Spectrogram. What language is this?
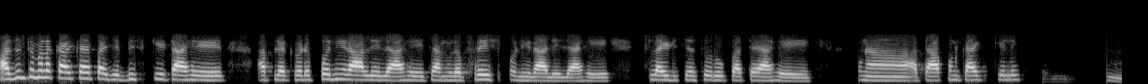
Marathi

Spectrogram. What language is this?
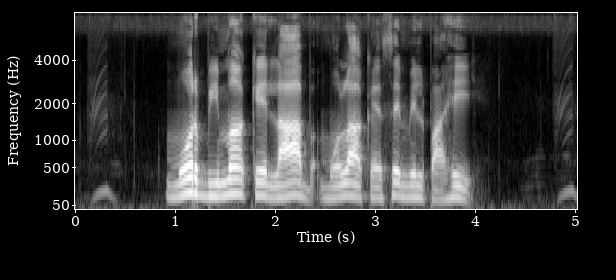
Chhattisgarhi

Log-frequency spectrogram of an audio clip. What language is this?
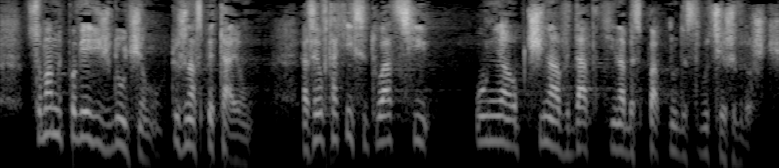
Polish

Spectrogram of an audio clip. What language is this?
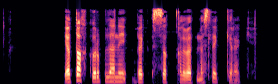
Uyghur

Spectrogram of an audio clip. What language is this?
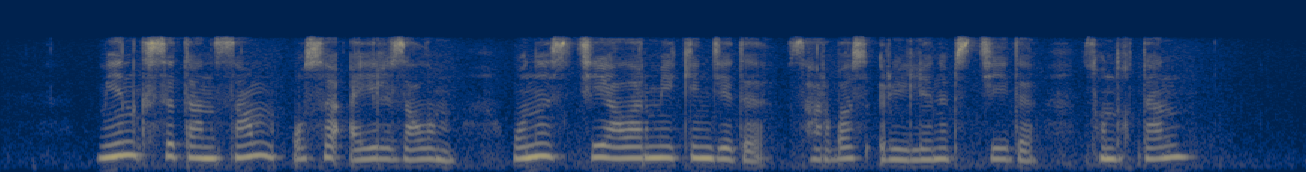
Kazakh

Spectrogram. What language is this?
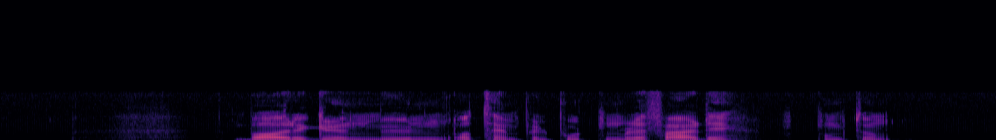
Norwegian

